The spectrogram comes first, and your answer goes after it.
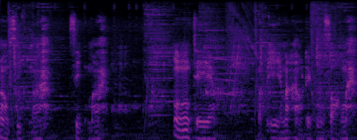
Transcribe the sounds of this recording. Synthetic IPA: a˧˩wsi˨˩p̚maː˧ | si˨˩p̚maː˧˩ | ʔɯ˧˩t͡ɕeː˧ka˨˩p̚ʔeː˧ʔma˧ʔa˨˩wta˧˩kʰu˧nsɔː˩˦ŋma˧

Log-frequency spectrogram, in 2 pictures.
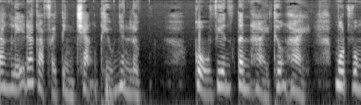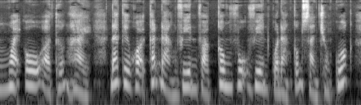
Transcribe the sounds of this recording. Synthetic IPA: aː˧ŋlḛ˧˥ɗa̰ː˧˥ɣa˨˩p̚faː˧˩jt̪ï˧˩ŋ̟t͡ɕa̰ː˧˨ŋt̪ʰi˨˦əwɲə̰˧˨nlɨ˨˩k̚ː | o˧˩vi˧ənt̪ə˧nɦaː˧˩jt̪ʰɨ̰˧˨əŋɦaː˧˩jmo˨˩t̚vʊ˨˩ŋ͡mŋwa̰ː˧˨jʔo˧ʔəː˧˩t̪ʰɨ̰˧˨əŋɦaː˧˩jɗa̰ː˧˥ke˧wɣɔ̰˧˨jkaː˦˥k̚ɗaː˧˩ŋvi˧ənvaː˨˩kə˧wŋ͡mvṵ˧˨vi˧ənku˧˩əɗaː˧˩ŋkə̰˧˨wŋ͡msaː˧˩nt͡ɕʊ˧ŋ͡mku˦˥ək̚

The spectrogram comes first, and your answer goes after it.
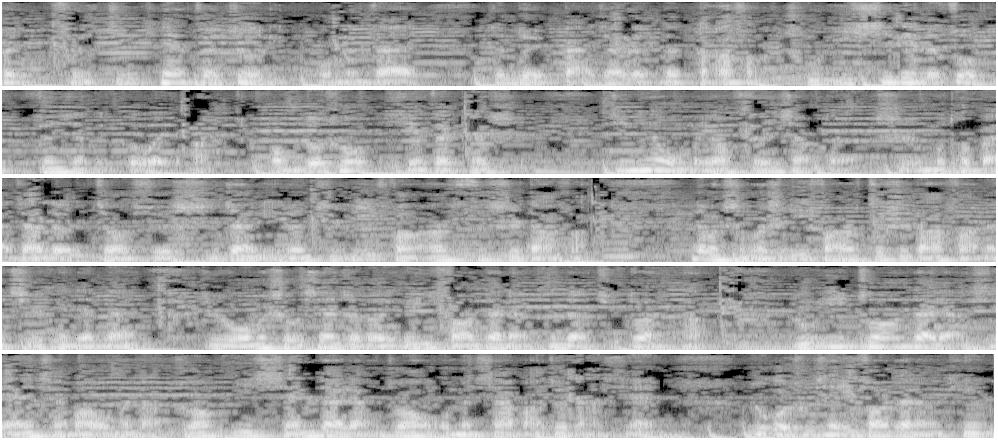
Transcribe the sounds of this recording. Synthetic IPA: fe˥ɪswɔ̰˧˥i˨˩t͡ɕi˥nt̪ʰjɛ˥nt͡sa˥˧ɪʈ͡ʂɤ˥˩lḭ˨˩˦wɔ̰˨˩mʔə̰˦nt͡sa˥˩ɪ | ʈ͡ʂə˥nt̪we˥˩ɪpa̰˨˩ɪt͡ɕja˥lə˥˩d̪ə˦t̪a˧˥fa̰˨˩ʈ͡ʂʰu˥i˧˥ɕi˥˧ljɛ˥˩d̪ə˩t͡swɔ˥˩pʰḭ˨˩nfə˥nɕjɑ˨˩ŋd̪ə̰˧˥ɤ˥˧wḛ˥˩ɪa̰˨˩˥ɔ˨mə˦t̪o˥ʊʂwɔ˥ɕjɛ˥˧nt͡sa˥˩ɪkʰa˥ɪʂɻ̩˨˩˦ | t͡ɕi˥nt̪ʰjɛ˥nwɔ˨˩mə̰˦njɑ̰˥˩ʊfə˥nɕjɑ̰˨˩ŋd̪ə̰˦ʂɻ̩˥˧mu˥t̪ʰo˧˥ʊpa˨˩ɪt͡ɕja˥lɤ˥˧t͡ɕjɑ˥˩ʊɕɥɛ˧˥ʂɻ̩˧˥ʈ͡ʂa˥˩nlḭ˨˩lwə˥˧nʈ͡ʂɻ̩˥˧i˥˩fɑ˥ŋʔə̰˞˥˧sɹ̩˥˧ʂɻ̩˥˩t̪a̰˧˥fa̰˨˩˦ | na˥˩mə˩ʂ̬ə˧˥nmə˧ʂɻ̩˥˧i˥˩fɑ˥ŋə˞˥˧sɹ̩˧ʂ̬ɻ̩˥˩t̪a˧˥fa̰˨˩nə̰˩t͡ɕʰi˧˥ʂɻ̩˧˥xə˧˥nt͡ɕjɛ˨˩nt̪a˥nt͡ɕo˥˧ʊʂɻ̩˥˩wɔ˨˩mə˦nʂ̬o˨˩ʊɕjɛ˥nʈ͡ʂɤ˨˩d̪ɑ˧˥ʊi˧˥ɡə˧i˥˩fɑ˥ŋt͡sa˥˩ɪljɑ˨˩ŋt̪ʰi˥ŋd̪ə˧t͡ɕʰy˥˧t̪wa˥˧nʂʰa̰˥˩ | ɻu˧˥i˥˩ʈ͡ʂwɑ˥ŋt͡sa˥˩ɪljɑ̰˨˩ŋɕjɛ˧˥nɕja˥˩pa˧˥wɔ˨˩mə˦nt̪a̰˨˩ʈ͡ʂwɑ˥ŋi˥˩ɕʰjɛ˧˥nt͡sa˥˩ɪljɑ̰˨˩ŋʈ͡ʂwɑ˥ŋwɔ̰˨˩mə˦nɕja˥˩pa̰˨˥t͡ɕjo˥˩ʊt̪a̰˨˩ɕjɛ̰˧˥nɻu˧˥kwɔ˨˩ʈ͡ʂʰu˥ɕjɛ˥˧ni˥˩fɑ˥ŋt͡sa˥˩ɪljɑ˨˩ŋt̪ʰi˥ŋ

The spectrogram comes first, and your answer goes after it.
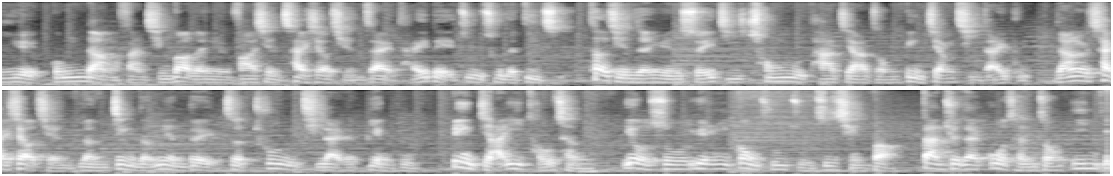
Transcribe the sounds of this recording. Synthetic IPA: ɥɛ˥˩kwɔ˧˥mi˧˥nt̪ɑ˨˩ŋfa˨˩nt͡ɕʰi˧˥ŋpɑ˥˩ʊɻə˧˥nɥɛ˧˥nfa˥ɕjɛ˥˧nt͡sʰa˥˧ɪɕjɑ˥˩ʊt͡ɕʰjɛ˧˥nt͡sa˥˩ɪt̪ʰa˧˥ɪpe˨˩ɪt͡su˥˧ʈ͡ʂʰu˥˩d̪ə˩t̪i˥˩ʈ͡ʂɻ̩˨˩˦t̪ʰɤ˥˩t͡ɕʰɛ˧˥nɻə˧˥nɥɛ˧˥nswe˧˥ɪt͡ɕi˧˥ʈ͡ʂʰʊ˥ŋɻu˥˩t̪ʰa˦t͡ɕja˥ʈ͡ʂʊ˥ŋpi˥˩ŋt͡ɕjɑ˥ŋt͡ɕʰi˧˥t̪a˧˥ɪpu˨˩ɻa˧˥nə˞˧˥t͡sʰa˥˧ɪɕjɑ˥˩ʊt͡ɕʰjɛ˧˥nlə˨˩ŋt͡ɕi˥˩ŋd̪ə˩mjɛ˥˧nt̪we˥˧ɪʈ͡ʂɤ˥˧ʈ͡ʂʰu˥ɻu˧˥t͡ɕʰi˧˥la˧˥ɪd̪ə˧pjɛ˥˧npu˥˩ | pi˥˩ŋt͡ɕja̰˧˥i˥˩t̪ʰo˧˥ʊʈ͡ʂʰɤ˧˥ŋjo˥˩ʊʂwɔ˥ɥɛ˥˧ni˥˧kʊ˥˩ŋʈ͡ʂʰu˥t͡su˨˩ʈ͡ʂɻ̩˥t͡ɕʰi˧˥ŋpɑ˥˩ʊt̪a˥˧nt͡ɕʰɥɛ˥˧t͡sa˥˧ɪkwɔ˥˩ʈ͡ʂʰɤ˧˥ŋʈ͡ʂʊ˥ŋi˥n

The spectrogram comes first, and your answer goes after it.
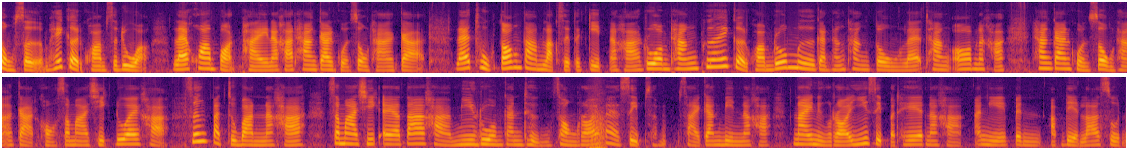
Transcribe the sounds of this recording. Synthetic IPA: so˨˩ŋsɤː˩˦mɦa˥˩jkɤː˨˩t̪̚kʰwaː˧msa˧du˨˩ək̚ | lɛ˦˥kʰwaː˧mpɔː˨˩t̪̚pʰa˧jna˦˥kʰa˦˥t̪ʰaː˧ŋkaː˧nkʰo˩˦nso˨˩ŋt̪ʰaː˧ŋʔaː˧ka̰ː˨˩t̪̚lɛ˦˥t̪ʰuː˨˩k̚t̪ɔ˥˩ŋt̪aː˧mla˨˩k̚seː˨˩t̪ʰːa˧ki˨˩t̪̚na˦˥kʰa˦˥ɾu˧əmt̪ʰa˦˥ŋpʰɯ˥˩ɐha˥˩jkɤː˨˩t̪̚kʰwaː˧mɾu˥˩əmːɯː˧ka˧nt̪ʰa˦˥ŋt̪ʰaː˧ŋt̪o˧ŋlɛ˦˥t̪ʰaː˧ŋʔɔː˥˩m̚na˦˥kʰa˦˥t̪ʰaː˧ŋkaː˧nkʰo˩˦nso˨˩ŋt̪ʰaː˧ŋʔaː˧kaː˨˩t̪̚kʰɔː˩˦ŋsa˧maː˧t͡ɕʰi˦˥k̚du˥˩əjkʰa˥˩sɯ˥˩ŋpa˨˩t̪̚t͡ɕu˨˩ba˧nːa˦˥kʰa˦˥ʔsa˧maː˧t͡ɕʰi˦˥k̚ʔa˧jʔaː˧t̪aː˥˩kʰa˥˩miː˧ɾu˧əmka˧nt̪ʰɯ˩˦ŋsɔː˩˦ŋɾɔː˦˥jpɛː˨˩t̪̚si˨˩p̚saː˩˦jkaː˧nbi˧nːa˦˥kʰa˦˥na˧jnɯ˨˩ŋɾɔː˦˥jːiː˥˩si˨˩pːɾa˧t̪ʰeː˥˩t̪̚na˦˥kʰa˦˥ʔa˧nːiː˦˥pe˧nʔa˦˥p̚deː˨˩t̪̚laː˥˩su˨˩t̪̚

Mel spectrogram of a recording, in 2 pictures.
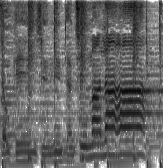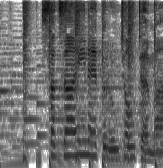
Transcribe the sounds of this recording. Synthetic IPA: ja˦˨kɛ˨jɪ̃˨m̥ɪ̃˦mpjã˨nt͡ɕʰɪ̃˦˨ma˨la˦ | sa˦k̚sa˨ʔi˦nɛ˨t̪ə˨ɹõ˨t͡ɕʰã˦ʊ̃tɛ˦˨ma˨

